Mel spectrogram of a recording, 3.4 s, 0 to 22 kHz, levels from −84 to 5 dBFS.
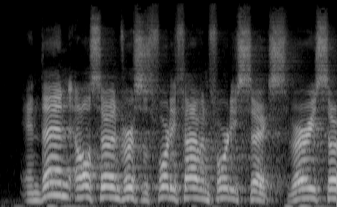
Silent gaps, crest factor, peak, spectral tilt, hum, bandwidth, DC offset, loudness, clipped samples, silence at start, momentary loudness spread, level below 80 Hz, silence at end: none; 16 dB; -10 dBFS; -3.5 dB/octave; none; over 20 kHz; under 0.1%; -24 LUFS; under 0.1%; 0.25 s; 5 LU; -66 dBFS; 0 s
